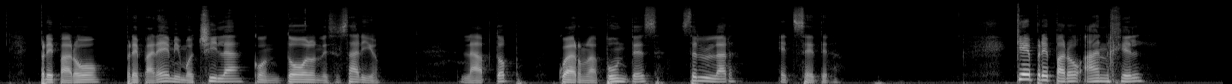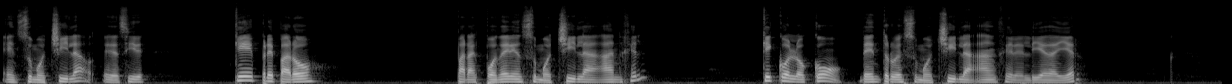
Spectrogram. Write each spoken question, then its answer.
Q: ¿Qué preparó Ángel en su mochila?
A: Sí, sí, él colocó dentro de su mochila una laptop, su cuaderno de apuntes y un celular, entre otras cosas, por supuesto.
